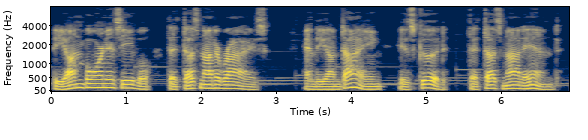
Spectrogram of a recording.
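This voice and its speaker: A man's voice: lowish voice, takes it slowly, faint music behind. A man voicing a wise lay teacher who answers solemnly and formally in a scripture audio drama. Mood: solemn teaching. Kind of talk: audio drama sutra recitation.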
